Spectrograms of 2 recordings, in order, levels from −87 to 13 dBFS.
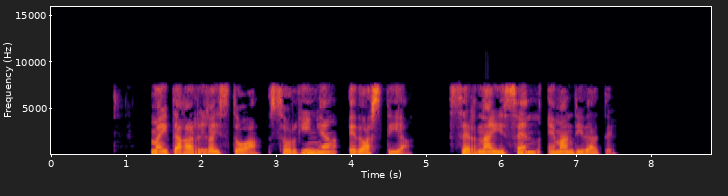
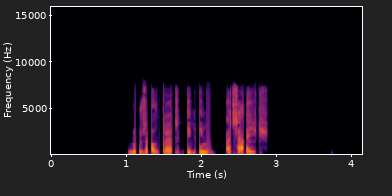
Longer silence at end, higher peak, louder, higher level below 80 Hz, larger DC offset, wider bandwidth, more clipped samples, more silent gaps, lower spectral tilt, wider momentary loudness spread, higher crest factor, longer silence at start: about the same, 1.3 s vs 1.3 s; about the same, 0 dBFS vs -2 dBFS; first, -16 LUFS vs -21 LUFS; second, -66 dBFS vs -56 dBFS; neither; about the same, 8 kHz vs 7.8 kHz; neither; first, 1.13-1.32 s, 2.82-2.89 s, 3.87-3.96 s, 4.85-5.30 s vs 2.29-2.33 s; second, -3.5 dB/octave vs -5.5 dB/octave; second, 10 LU vs 13 LU; about the same, 18 dB vs 22 dB; second, 0.85 s vs 1.05 s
